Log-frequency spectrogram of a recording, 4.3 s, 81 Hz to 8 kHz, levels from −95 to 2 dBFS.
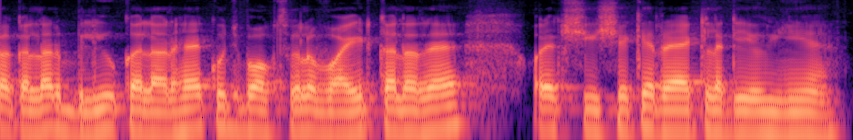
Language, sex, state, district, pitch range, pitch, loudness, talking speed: Hindi, male, Bihar, West Champaran, 105-115 Hz, 110 Hz, -17 LUFS, 265 wpm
